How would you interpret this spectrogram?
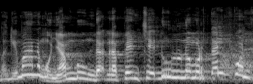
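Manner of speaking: high-pitched retold scolding; mock exasperation. Helper telling villager to dial first, mock exasperation. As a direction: correct him in comic disbelief.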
